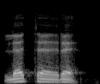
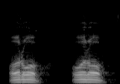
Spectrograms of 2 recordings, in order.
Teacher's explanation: La lettre ro avec une fatha est prononcée de façon emphatique. Ne dites pas le, te, re.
